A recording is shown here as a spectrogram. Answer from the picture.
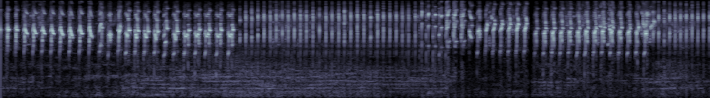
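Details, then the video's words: Lovebird song as a long training recording for cage birds: a continuous fast rattling chatter of high buzzy notes, about four per second, with faint low background noise. "MASTERAN BURUNG LOVEBIRD DURASI PANJANG"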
